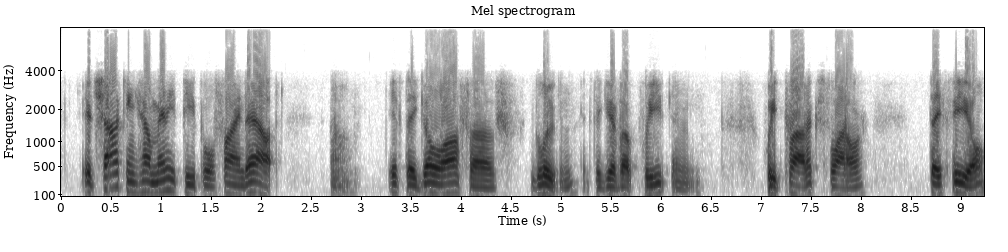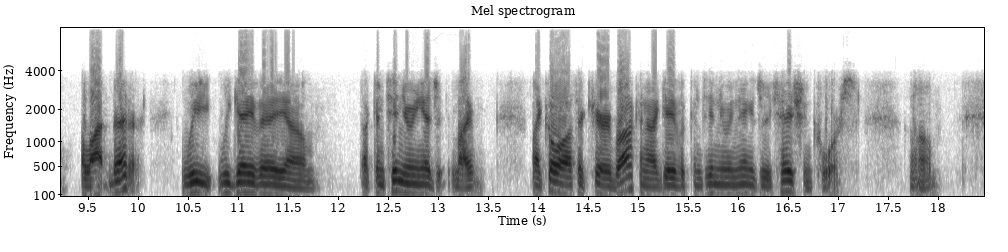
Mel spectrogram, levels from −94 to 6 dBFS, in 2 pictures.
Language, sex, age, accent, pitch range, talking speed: English, male, 50-69, American, 100-125 Hz, 160 wpm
